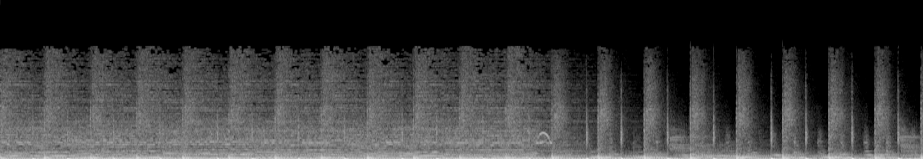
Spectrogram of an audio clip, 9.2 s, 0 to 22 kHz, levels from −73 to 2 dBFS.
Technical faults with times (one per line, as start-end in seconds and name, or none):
none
